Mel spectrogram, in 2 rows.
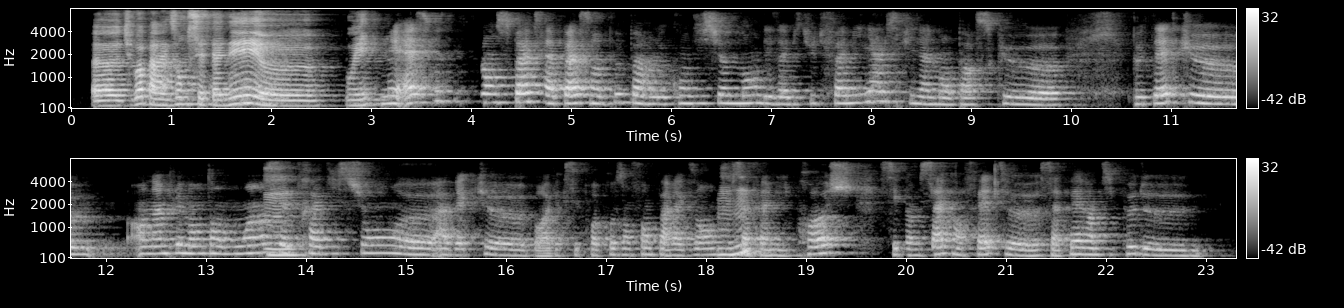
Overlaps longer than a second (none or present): none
